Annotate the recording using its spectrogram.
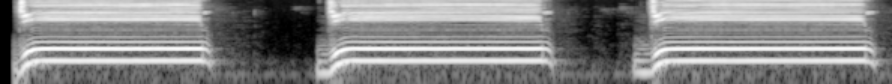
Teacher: جیم کو 3 الف کے برابر کھینچ کر پڑھیں گے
